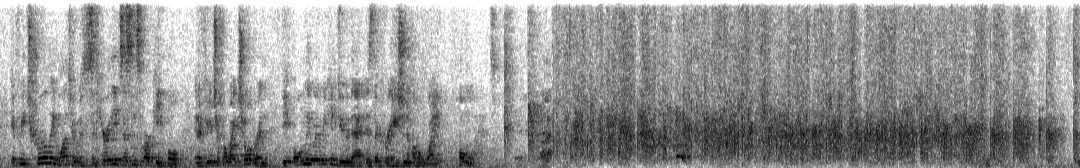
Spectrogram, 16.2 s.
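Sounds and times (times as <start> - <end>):
speech: 0.2 - 8.5
audience applause: 7.9 - 16.1.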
